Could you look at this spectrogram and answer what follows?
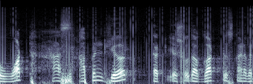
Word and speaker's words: Yashoda: This word Yashoda, it consists of two syllables. I mean, those of you who are familiar with Hindi will be able to get this. Yash and Da.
